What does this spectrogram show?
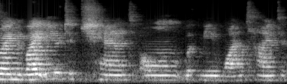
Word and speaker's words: Om: of the head and ohm is spelled om or AUM so the sound when you chant you start the AH at the bottom and as you go all go to the center and that mm resonates at the top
